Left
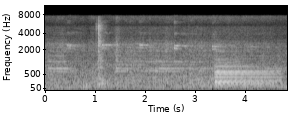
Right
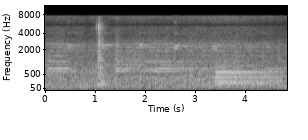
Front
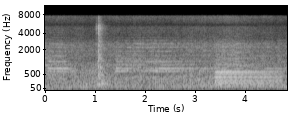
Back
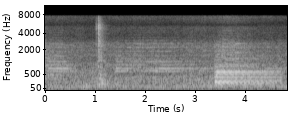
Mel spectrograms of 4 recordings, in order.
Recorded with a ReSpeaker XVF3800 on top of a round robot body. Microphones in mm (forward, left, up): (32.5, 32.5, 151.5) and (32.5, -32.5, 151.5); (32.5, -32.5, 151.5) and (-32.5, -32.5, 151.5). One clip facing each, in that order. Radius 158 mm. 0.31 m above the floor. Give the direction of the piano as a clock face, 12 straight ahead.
8 o'clock.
